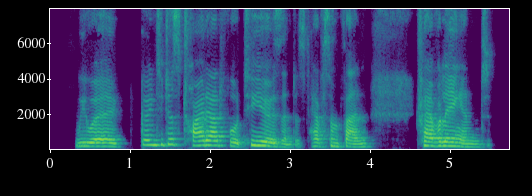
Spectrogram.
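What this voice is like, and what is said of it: South African accent. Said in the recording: “is not from the States ... Let's hear that beautiful accent ... I am originally from South Africa.”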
